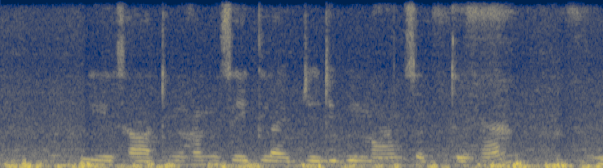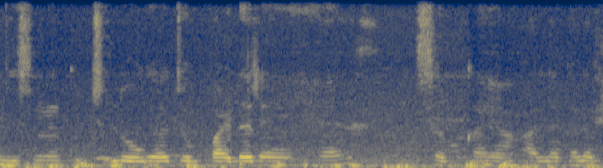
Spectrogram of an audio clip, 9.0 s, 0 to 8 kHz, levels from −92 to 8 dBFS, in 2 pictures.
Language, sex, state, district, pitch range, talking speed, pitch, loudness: Hindi, female, Rajasthan, Bikaner, 135-180 Hz, 150 wpm, 180 Hz, -18 LUFS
